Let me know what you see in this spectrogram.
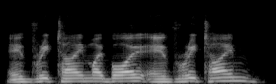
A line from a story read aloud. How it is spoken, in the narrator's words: exclaimed the old gentleman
